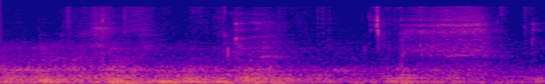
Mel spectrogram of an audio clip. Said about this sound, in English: you can probably hear the thunder in the background. It's just hitting here now. So I hope you can hear over me.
